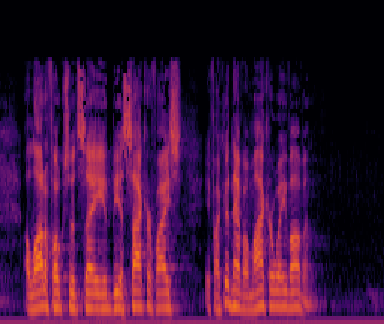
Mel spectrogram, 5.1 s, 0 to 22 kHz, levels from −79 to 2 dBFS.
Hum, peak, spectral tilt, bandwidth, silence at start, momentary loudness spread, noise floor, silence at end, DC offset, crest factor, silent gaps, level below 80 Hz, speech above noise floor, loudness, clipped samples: none; -8 dBFS; -3.5 dB/octave; 11.5 kHz; 0 s; 12 LU; -62 dBFS; 0.9 s; 0.3%; 20 dB; none; -70 dBFS; 35 dB; -26 LUFS; under 0.1%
